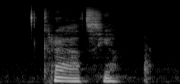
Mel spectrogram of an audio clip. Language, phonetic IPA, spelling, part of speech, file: Polish, [krɛˈat͡sʲja], kreacja, noun, LL-Q809 (pol)-kreacja.wav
